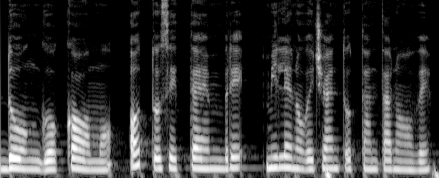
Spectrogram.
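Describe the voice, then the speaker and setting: A woman speaks with monotone, flat intonation. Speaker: reader of religious messages.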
